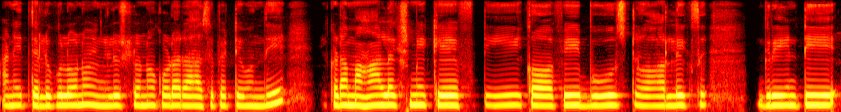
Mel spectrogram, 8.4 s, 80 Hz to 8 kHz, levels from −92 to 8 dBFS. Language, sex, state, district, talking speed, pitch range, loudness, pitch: Telugu, female, Andhra Pradesh, Chittoor, 130 wpm, 205-215 Hz, -14 LUFS, 210 Hz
